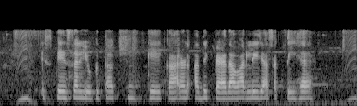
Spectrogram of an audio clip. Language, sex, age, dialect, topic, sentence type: Hindi, female, 18-24, Kanauji Braj Bhasha, agriculture, statement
